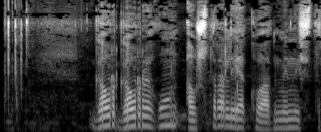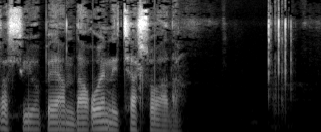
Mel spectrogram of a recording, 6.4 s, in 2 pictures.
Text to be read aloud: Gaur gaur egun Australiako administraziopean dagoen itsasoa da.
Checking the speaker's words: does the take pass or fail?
pass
